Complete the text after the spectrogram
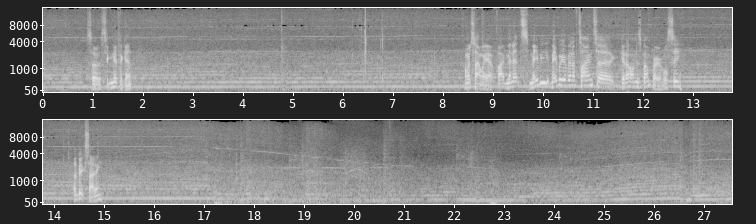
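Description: A race car engine drones steadily, then drops and rises in pitch as it slows and speeds up.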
